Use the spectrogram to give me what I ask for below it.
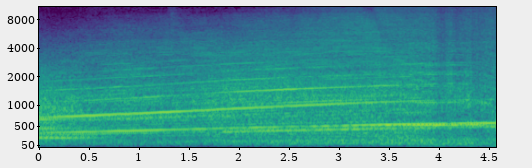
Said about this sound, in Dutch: Dat is toch anders dan een huilende V12, hè?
